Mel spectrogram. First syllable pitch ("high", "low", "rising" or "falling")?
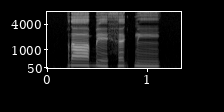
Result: high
